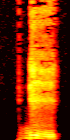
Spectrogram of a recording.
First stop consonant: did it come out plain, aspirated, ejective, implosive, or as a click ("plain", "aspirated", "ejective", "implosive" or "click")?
implosive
